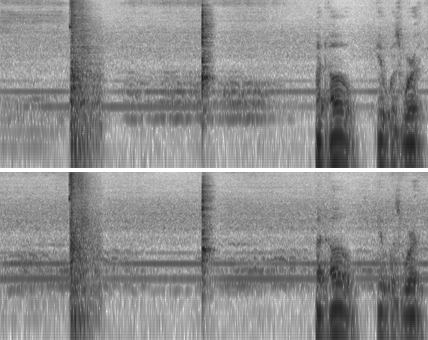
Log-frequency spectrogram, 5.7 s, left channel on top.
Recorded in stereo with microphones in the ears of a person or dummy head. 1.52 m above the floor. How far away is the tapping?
About 3 m.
